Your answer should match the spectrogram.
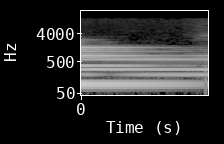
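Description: Guitar fifth string tuned down from A to G, a single plucked low note ringing steadily and slowly fading, close and clear, with nothing else heard.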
